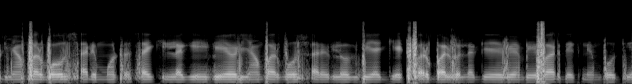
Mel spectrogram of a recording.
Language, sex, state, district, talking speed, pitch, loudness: Maithili, male, Bihar, Saharsa, 255 wpm, 115 Hz, -22 LUFS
